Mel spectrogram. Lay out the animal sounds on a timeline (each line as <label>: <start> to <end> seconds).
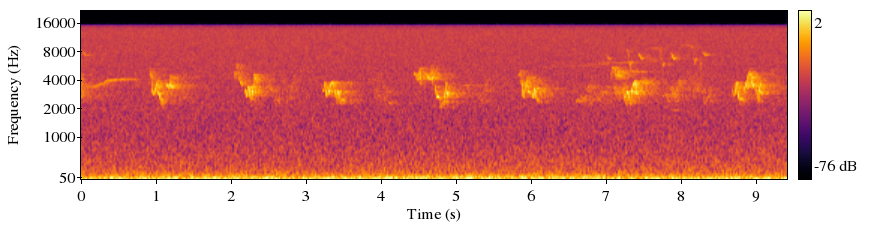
Eastern Wood-Pewee (Contopus virens): 0.0 to 0.8 seconds
Red-eyed Vireo (Vireo olivaceus): 0.0 to 9.2 seconds
Blackburnian Warbler (Setophaga fusca): 6.9 to 8.6 seconds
